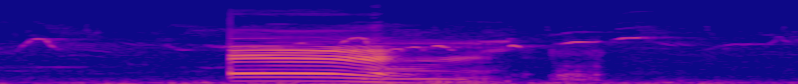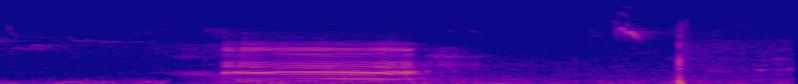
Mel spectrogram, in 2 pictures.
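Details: Tame cattle from a herd roaming freely, walking and grazing in a large garden: one loud harmonic moo lasting under a second with a sagging end, then a second, softer drawn-out moo; faint bird chirps in between.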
